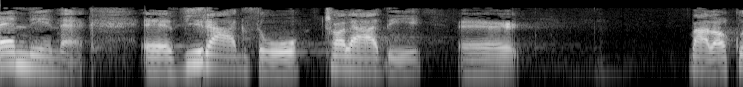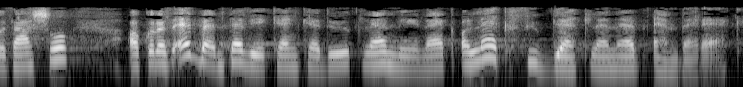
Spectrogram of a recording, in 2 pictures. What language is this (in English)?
Hungarian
